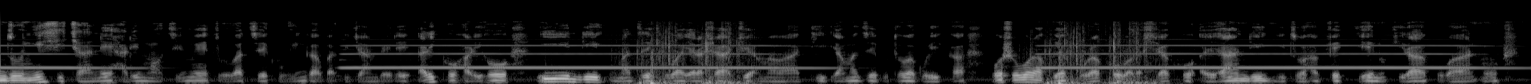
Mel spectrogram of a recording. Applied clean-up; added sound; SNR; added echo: none; Wind instrument, woodwind instrument + Crumpling, crinkling; 7 dB; none.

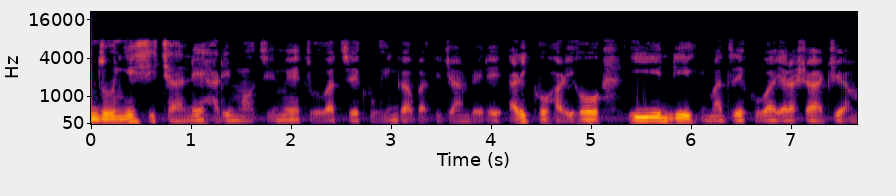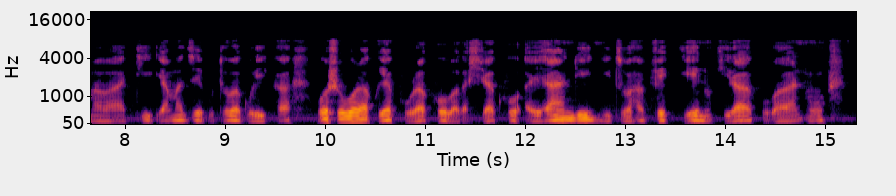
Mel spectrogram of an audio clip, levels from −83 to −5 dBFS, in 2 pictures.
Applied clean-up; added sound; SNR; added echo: none; none; none; none.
